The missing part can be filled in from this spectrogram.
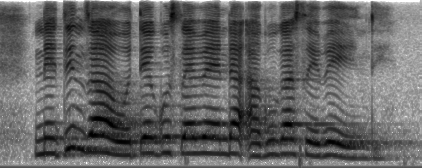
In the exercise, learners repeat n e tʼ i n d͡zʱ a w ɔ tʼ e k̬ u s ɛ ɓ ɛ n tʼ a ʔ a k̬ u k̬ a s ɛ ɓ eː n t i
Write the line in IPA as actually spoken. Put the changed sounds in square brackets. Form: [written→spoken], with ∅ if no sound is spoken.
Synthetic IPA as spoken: n e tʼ i n d͡zʱ a w ɔ tʼ e k̬ u s ɛ ɓ ɛ n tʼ a ʔ a k̬ u k̬ a s ɛ ɓ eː n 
